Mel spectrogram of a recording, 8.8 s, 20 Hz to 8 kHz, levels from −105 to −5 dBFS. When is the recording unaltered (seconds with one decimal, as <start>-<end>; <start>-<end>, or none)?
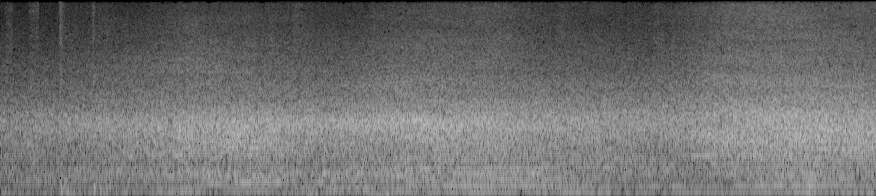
0.0-8.8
